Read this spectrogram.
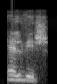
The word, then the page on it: elvish: Indian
